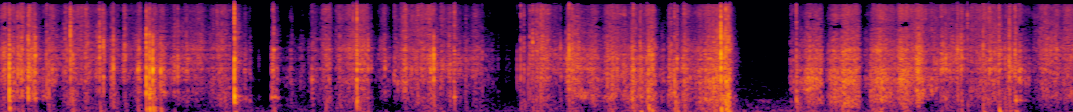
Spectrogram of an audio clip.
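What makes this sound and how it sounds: Long nails scratch the petals of a cream foam bath loofah held in the hands and then brought close, making dense, bright crinkling and rasping with almost no low end. The scratching comes in continuous bursts broken by a few brief silences, the longest near the end.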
